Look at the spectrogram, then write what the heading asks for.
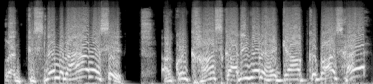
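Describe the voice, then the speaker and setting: A man's voice: extremely high pitch, very animated, moderate pace, fairly bright tone, husky, no echo, voice pushed up, exaggerated voice. A man voicing an effusive, friendly, well-off male customer in cartoon story dialogue. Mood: impressed.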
